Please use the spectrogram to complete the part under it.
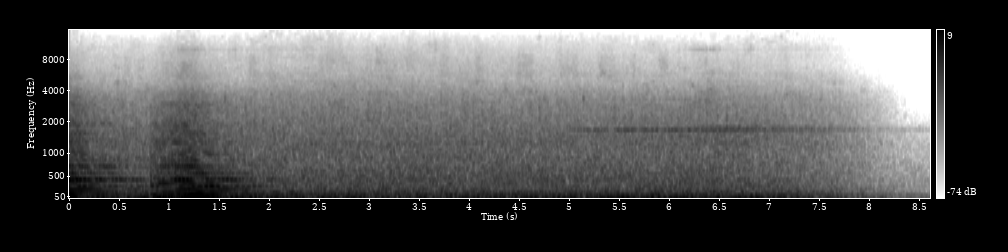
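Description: An engine runs in the video game Dreamfall Chapters: a deep, humming drone swells early, holds steady with a thin whine appearing later, then fades away at the end.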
